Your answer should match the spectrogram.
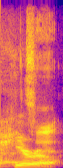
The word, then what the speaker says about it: Hiro: Do you guys pronounce it Hiro? Yeah, Hiro.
